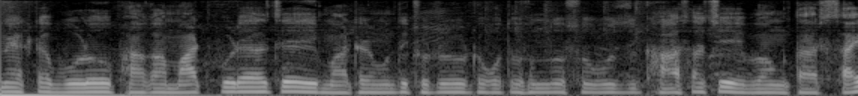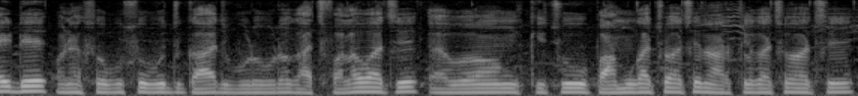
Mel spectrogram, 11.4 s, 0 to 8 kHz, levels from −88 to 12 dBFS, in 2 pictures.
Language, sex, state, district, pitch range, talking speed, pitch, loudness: Bengali, male, West Bengal, Jhargram, 120-135 Hz, 185 wpm, 125 Hz, -29 LUFS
